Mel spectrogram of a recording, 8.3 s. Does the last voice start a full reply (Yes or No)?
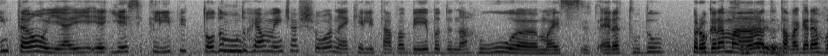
No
